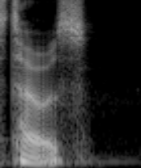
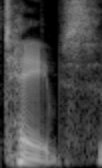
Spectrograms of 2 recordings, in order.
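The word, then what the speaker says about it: Toews: Probably my most common mispronunciation is Toes. But it's Taves. The O-E makes an A and the W makes a V.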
